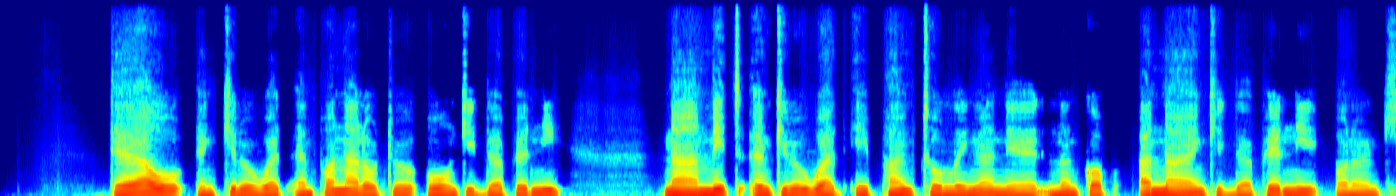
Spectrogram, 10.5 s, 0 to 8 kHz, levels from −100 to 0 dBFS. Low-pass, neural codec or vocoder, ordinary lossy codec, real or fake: none; codec, 16 kHz, 0.5 kbps, X-Codec, WavLM features, trained on Multilingual LibriSpeech; none; fake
